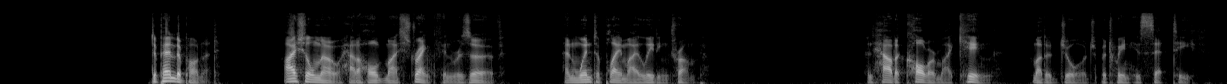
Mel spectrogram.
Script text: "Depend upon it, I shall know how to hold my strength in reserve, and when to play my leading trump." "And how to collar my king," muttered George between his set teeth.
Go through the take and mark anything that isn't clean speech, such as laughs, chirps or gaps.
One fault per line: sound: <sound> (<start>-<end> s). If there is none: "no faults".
no faults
